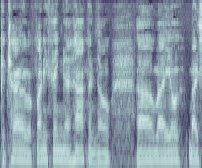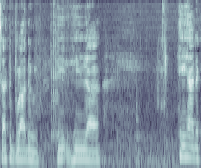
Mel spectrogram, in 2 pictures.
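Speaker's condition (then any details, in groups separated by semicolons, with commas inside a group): Deafness; wears hearing aids; some speech problems, host understands fine, voice does not allow singing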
